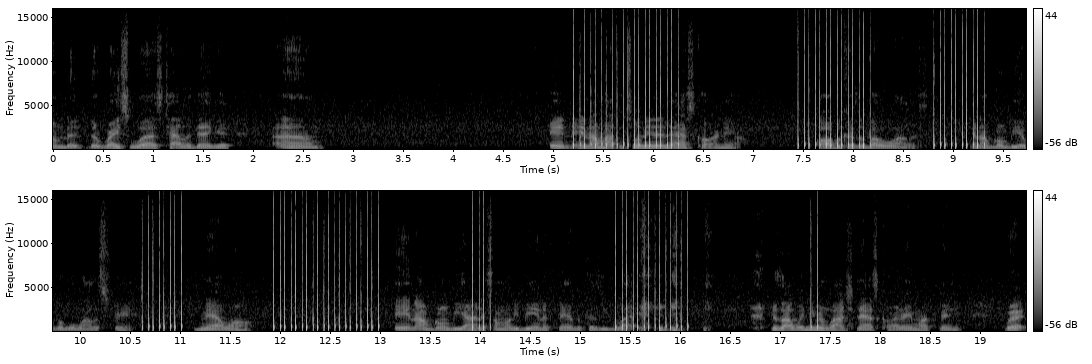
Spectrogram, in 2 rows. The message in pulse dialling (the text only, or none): 0 7 5 4 0 2 7 1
